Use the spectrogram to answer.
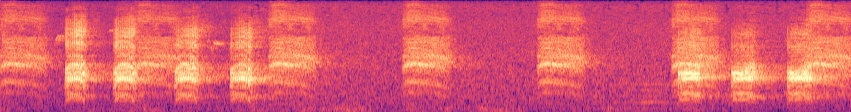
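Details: Crow cawing in bursts: a quick run of five raspy caws, a few spaced single caws, then a closing set of three rapid caws.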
